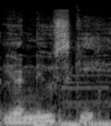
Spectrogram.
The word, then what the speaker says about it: Winooski: Is that how you say it? Winooski. Yeah, they're right outside of Burlington.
